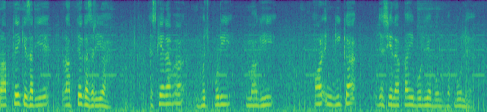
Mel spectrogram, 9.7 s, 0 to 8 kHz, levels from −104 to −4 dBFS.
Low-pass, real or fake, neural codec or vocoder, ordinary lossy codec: none; real; none; none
